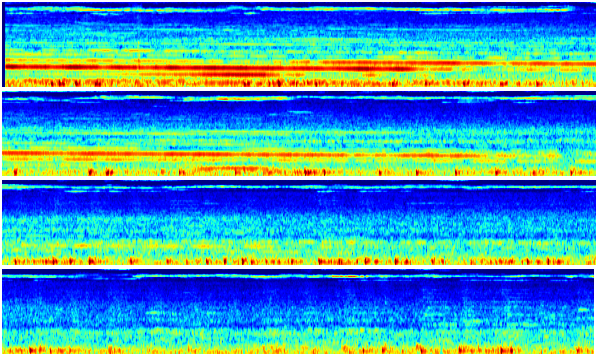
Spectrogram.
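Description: Fire truck siren winding down, one long slow fall in pitch that fades out over about fifteen seconds, over the low rumble of the fire engines' diesel engines as they roll past.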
